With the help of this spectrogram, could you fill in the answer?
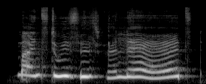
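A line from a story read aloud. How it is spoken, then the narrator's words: Sobbing. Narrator (German): schluchzte er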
